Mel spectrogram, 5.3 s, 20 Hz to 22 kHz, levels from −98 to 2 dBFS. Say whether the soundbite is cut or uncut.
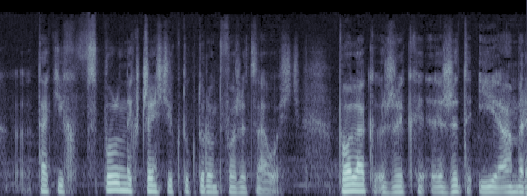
uncut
